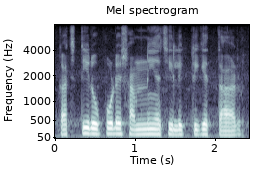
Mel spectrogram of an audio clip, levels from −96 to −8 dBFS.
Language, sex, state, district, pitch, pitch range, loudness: Bengali, male, West Bengal, Cooch Behar, 125 Hz, 120-135 Hz, -15 LUFS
